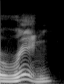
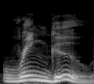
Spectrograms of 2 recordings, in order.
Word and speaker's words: Ringu: believe uh it's spelled ringu like ringu but I think I learned somewhere not long ago that it's all it's actually just pronounced ring um I believe I stand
